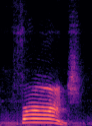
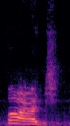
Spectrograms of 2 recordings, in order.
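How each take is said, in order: First: "Fudge" squealed much higher and louder, in a strained voice; pained squeal. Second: Higher pained yelp of the word "Fudge"; "Fudge" blurted in real pain, higher than usual; pained exclamation. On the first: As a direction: shriek "Fudge" as the pain bites. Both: Real, not acted. Pain from pulling ingrown hair.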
